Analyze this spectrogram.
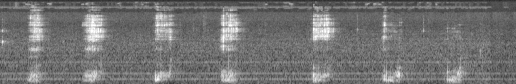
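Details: Adult male; Vocal tic (throat noises) in Tourette syndrome.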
